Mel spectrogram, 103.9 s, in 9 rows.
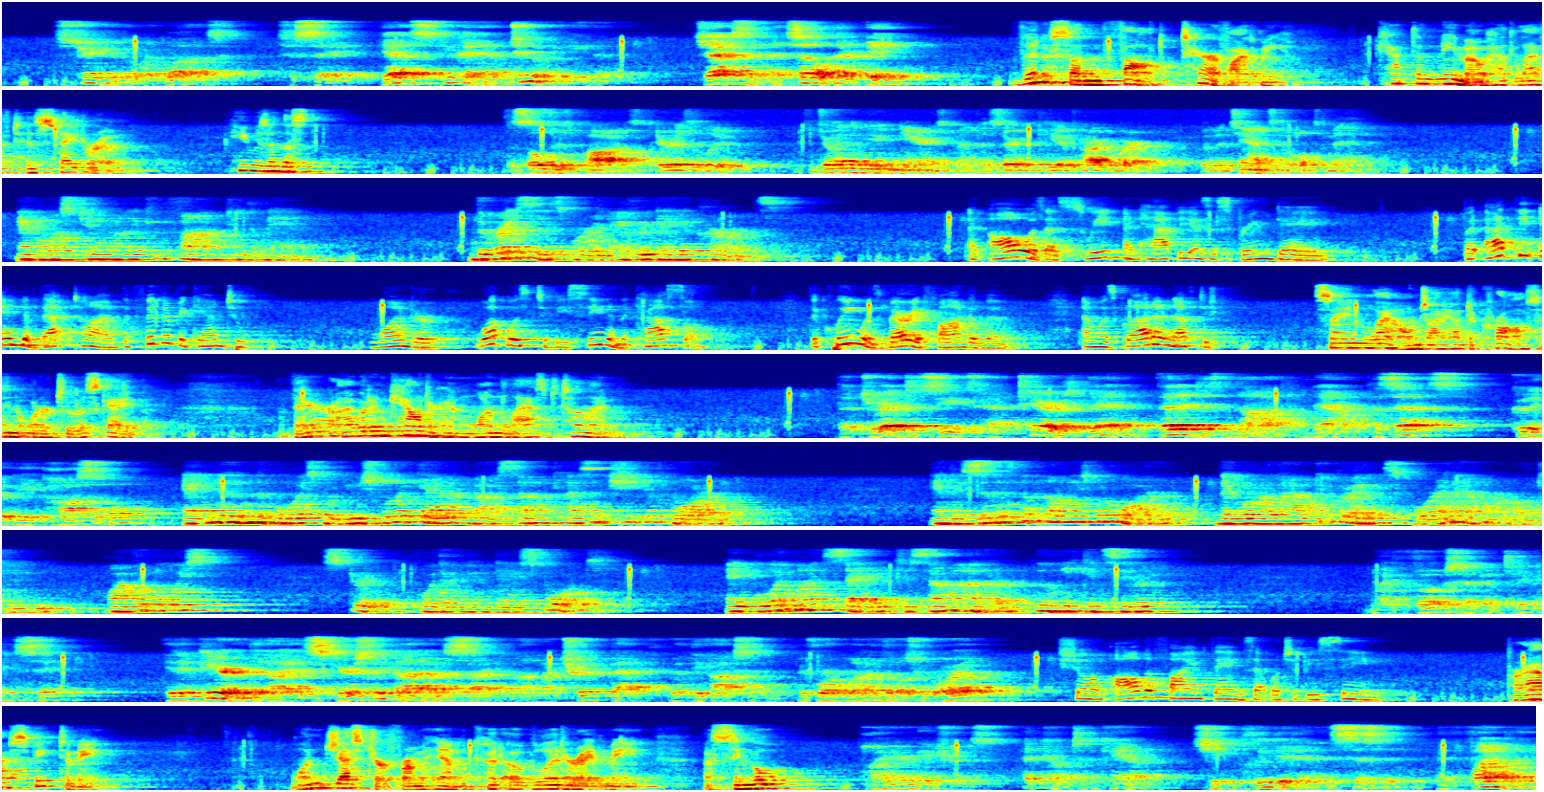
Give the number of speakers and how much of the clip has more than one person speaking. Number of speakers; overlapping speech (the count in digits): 5, no overlap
